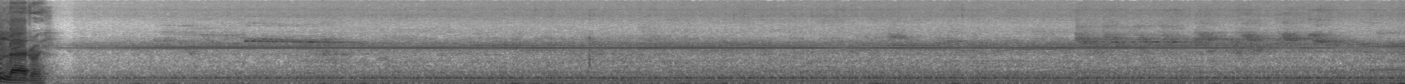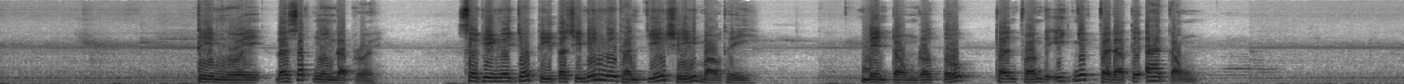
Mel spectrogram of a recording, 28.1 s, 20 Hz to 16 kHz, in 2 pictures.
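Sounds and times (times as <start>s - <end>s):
low droning hum: 0.0s - 28.0s
thin high tone: 26.0s - 27.2s.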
